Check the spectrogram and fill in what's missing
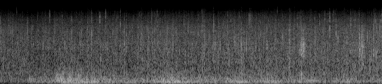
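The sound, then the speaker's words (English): Steady rain pours down in a continuous, dense hiss with scattered drops pattering on surfaces, a low rumble underneath, and no voices. “takes off his helmet and raises his face to the rain, opening his mouth.”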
